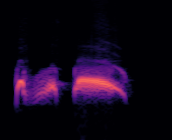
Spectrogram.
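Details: A single spotted dove coo phrase meant to provoke a rival: a short hooted note sliding into a soft wavering murmur, then a long, rolling, purring coo that fades out.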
